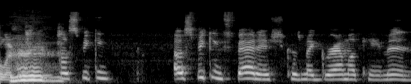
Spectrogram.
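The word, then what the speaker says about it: Spanisch: I thought I had a different pronunciation. It's like an SCH at the end. Spanish.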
